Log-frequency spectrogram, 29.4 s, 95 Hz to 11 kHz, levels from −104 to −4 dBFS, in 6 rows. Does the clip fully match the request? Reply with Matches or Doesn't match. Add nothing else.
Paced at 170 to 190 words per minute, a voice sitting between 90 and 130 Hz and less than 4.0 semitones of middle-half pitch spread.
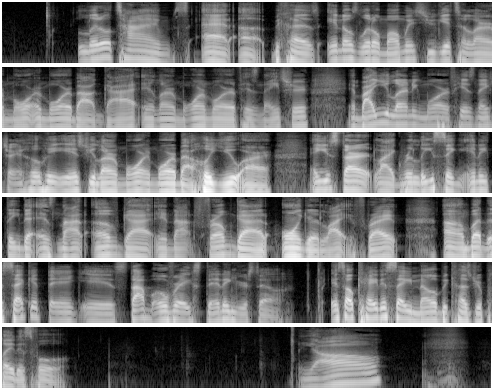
Matches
